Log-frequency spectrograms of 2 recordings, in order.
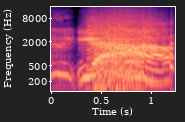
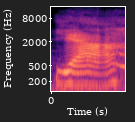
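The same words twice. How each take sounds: First: Huge, drawn-out roaring shout; hammed-up roar. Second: Said in the usual way. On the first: Girl redoing her answer to the boy, mock roar. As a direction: bellow it long and over the top. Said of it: "I roared".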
